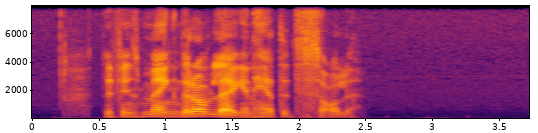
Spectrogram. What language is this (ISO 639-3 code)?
swe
